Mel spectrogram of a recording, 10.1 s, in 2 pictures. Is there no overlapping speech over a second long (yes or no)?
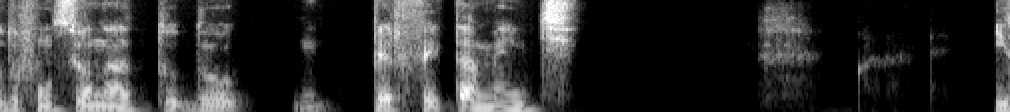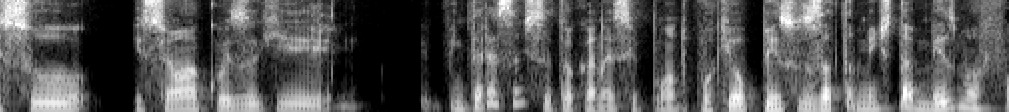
yes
